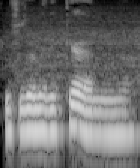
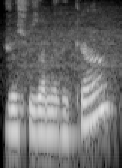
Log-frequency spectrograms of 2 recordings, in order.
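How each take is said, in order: First: Américaine with open è and held n; open mouth ending. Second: Américain rising on a nasal vowel; nasal ending. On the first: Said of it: "et on ouvre la bouche". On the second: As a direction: keep the N silent in américain. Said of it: "on ne prononce pas le N". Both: Shown as a demonstration.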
